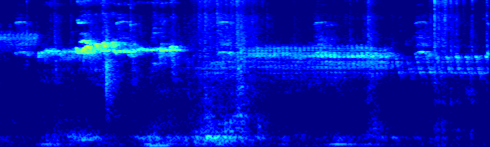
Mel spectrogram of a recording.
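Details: Portuguese harlequin canary during nesting and nest building in a breeding setting, giving a high whistled trill early on, then quieter scattered chirps, with soft rustling and low thumps beneath.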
